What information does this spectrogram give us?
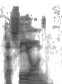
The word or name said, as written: Dassion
